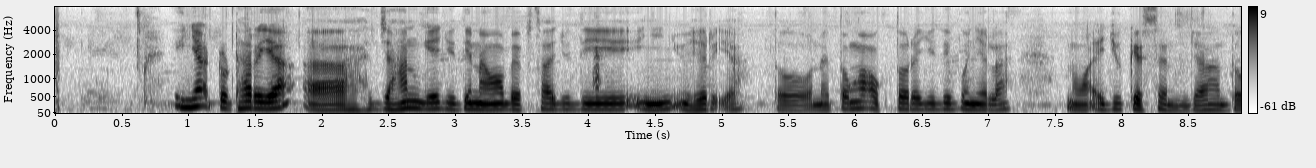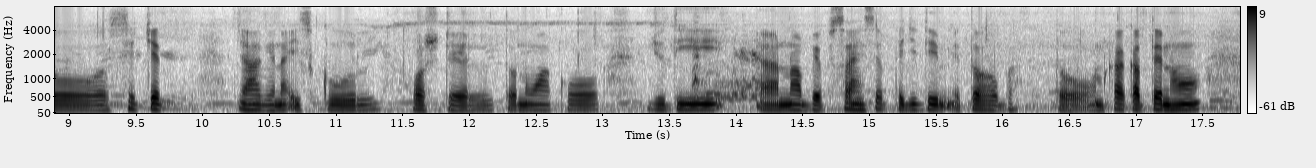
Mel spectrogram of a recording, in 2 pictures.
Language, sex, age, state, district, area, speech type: Santali, male, 30-45, Jharkhand, Seraikela Kharsawan, rural, spontaneous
